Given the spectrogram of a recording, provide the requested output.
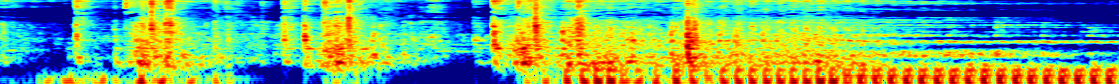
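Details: Honda Beat scooter that came in totally dead with a weak starter, kick-started: a few kicks, then it fires and settles into an even, steady putter at idle. It starts and runs normally.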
